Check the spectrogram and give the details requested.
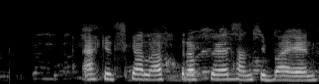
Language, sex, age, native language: Icelandic, female, 13, Icelandic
